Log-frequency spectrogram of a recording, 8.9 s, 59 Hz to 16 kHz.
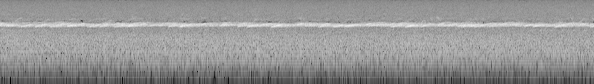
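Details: Full chorus of spring peepers at a vernal pool, Sudbury, Massachusetts, April 11, 2019, a loud, steady sheet of high, rapid, overlapping peeps that never pauses.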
